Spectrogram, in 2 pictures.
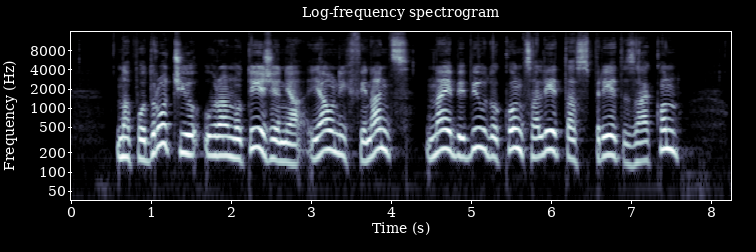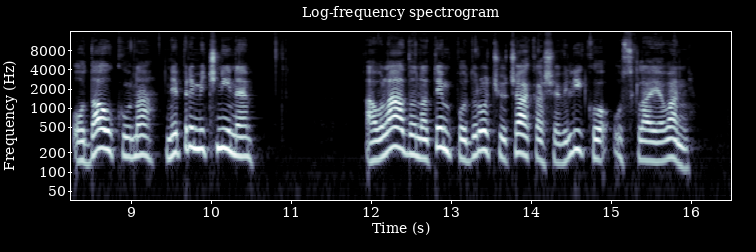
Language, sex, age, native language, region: Slovenian, male, 60+, Slovenian, Carinthia region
